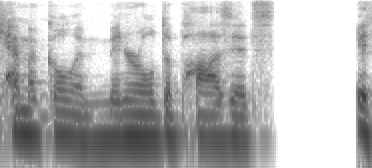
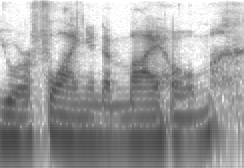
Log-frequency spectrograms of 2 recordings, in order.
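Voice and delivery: put-on snarky tone. Reading a queen's reply aloud, imitating the Queen throwing snark. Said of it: "the Queen throwing some snark at him".

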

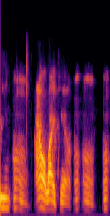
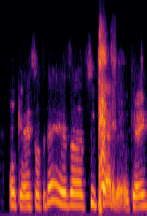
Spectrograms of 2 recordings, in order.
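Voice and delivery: put-on smooth-talking voice, higher; 6 semitones higher than usual. Retelling how a commentator talks: imitating a smooth talker. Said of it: "he talks so smooth though".

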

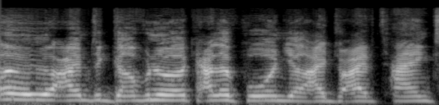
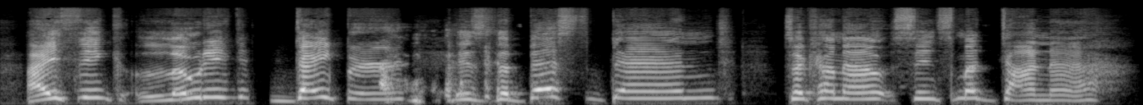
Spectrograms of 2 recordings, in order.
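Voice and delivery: band stressed and stretched; 3 semitones higher than usual. Answering a question addressed to Donald Trump: Donald Trump impression. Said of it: "it's a good impression".

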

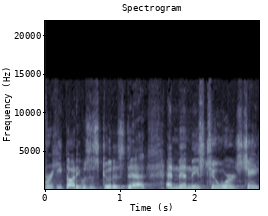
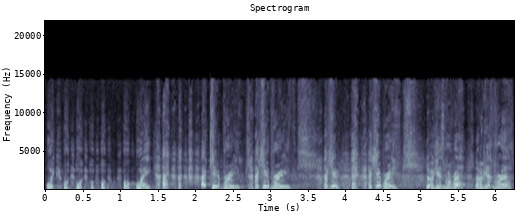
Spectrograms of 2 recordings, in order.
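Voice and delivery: put-on very high, breathless, gasping childlike panic; 11 semitones higher than usual. Retelling how Caleb begged before a spanking: imitating a panicked child gasping for breath.

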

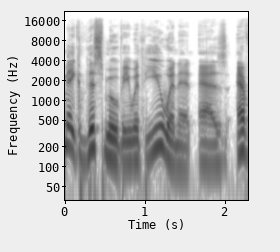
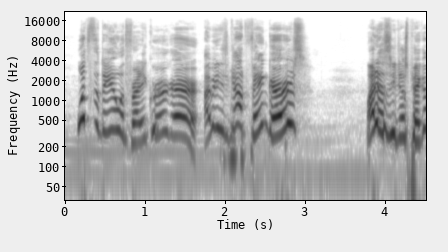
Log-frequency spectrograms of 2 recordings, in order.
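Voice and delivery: high, loud, punchy stand-up comic delivery; 14 semitones higher, 5 dB louder than usual. Retelling going to see Seinfeld, acting out his bit: Seinfeld stand-up impression. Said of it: "we're going to go see the Seinfeld".

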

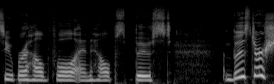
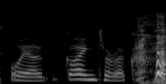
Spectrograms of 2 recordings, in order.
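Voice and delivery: put-on deeper, lowered voice; 8 dB quieter than usual. Hosts trying out an intro line, one speaking in a deeper voice. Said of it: "You're essentially just making it deeper".

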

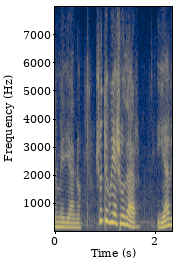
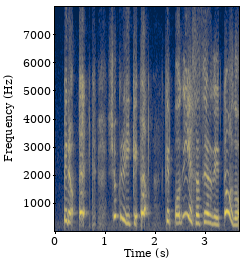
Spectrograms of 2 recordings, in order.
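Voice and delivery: higher-pitched little cub voice, protesting; 12 semitones higher, 3 dB louder than usual. Narrator reads the little lion cub's reply to his father, protesting. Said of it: "protestó el pequeño leoncito".

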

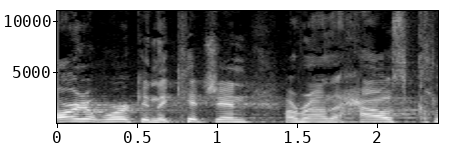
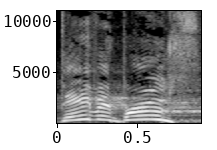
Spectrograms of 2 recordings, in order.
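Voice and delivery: very high, shrill calling yell; 12 semitones higher than usual. Retelling how Mom called from downstairs: imitating mom yelling. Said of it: "When my mom would yell".

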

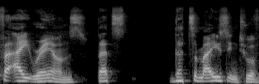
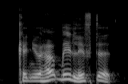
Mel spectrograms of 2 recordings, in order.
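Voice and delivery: put-on Indian accent; 4 semitones higher than usual. Retelling what a guy who showed up hours late asked, imitating an Indian accent. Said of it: "Good accent".

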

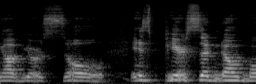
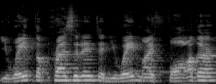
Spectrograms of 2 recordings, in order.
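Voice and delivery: put-on New England accent; 4 dB louder than usual. Speaker quoting a man who has a New England accent, New England accent. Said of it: "He's got like this great New England accent going on".

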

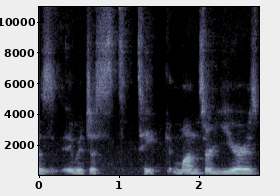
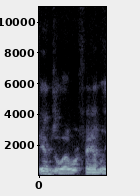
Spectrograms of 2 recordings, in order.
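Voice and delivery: put-on sarcastic delivery. Recapping a scene where a man says this to a woman, retelling a sarcastic line. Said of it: "that's when he kind of is like sarcastic".

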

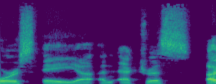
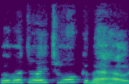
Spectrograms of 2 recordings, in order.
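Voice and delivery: high-pitched put-on voice. Retelling an invitation to a guest who asked what to discuss: imitating Naomi. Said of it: "Was that my voice, [name]?".

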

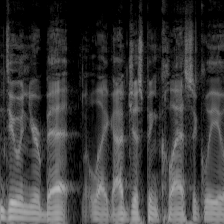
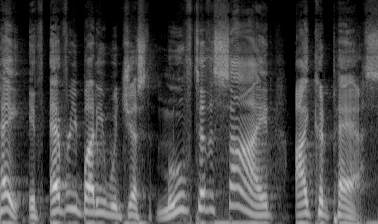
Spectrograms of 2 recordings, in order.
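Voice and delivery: very high, loud shout, acted out; 12 semitones higher, 5 dB louder than usual. Telling about a man with samurai swords pushing through a crowd, retelling someone yelling. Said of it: "And he starts yelling".

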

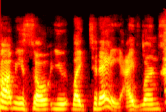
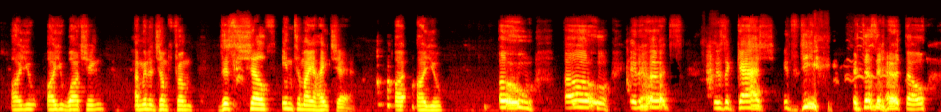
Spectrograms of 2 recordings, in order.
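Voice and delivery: put-on drunk character voice. Imitating a cartoon baby character drunk and boasting: drunk Stewie voice. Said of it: "when Stewie is drunk and he's like".

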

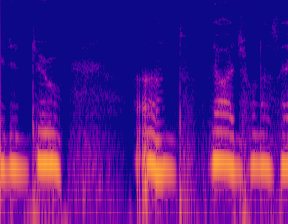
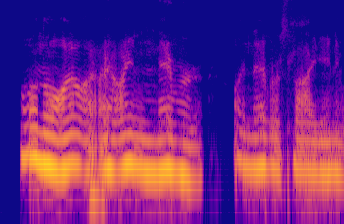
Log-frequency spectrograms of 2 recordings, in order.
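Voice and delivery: usual speaking voice

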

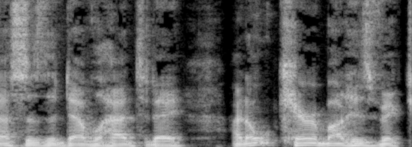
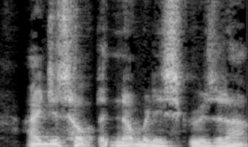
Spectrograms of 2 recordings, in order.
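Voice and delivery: ordinary talk

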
